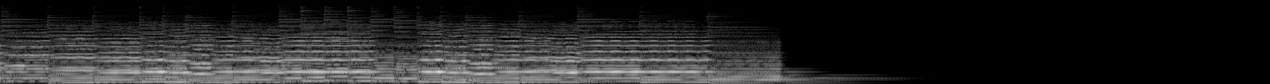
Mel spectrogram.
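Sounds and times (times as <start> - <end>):
string trio: 0.0 - 8.2.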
